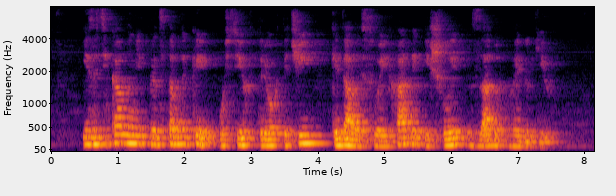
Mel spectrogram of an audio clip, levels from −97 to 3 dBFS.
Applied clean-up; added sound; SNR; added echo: none; none; none; reverberation time 0.7 s.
